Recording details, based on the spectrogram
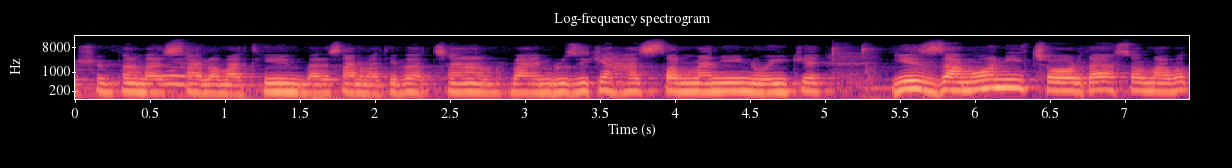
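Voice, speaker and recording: A woman speaks at a moderate pace with a medium pitch and fairly even intonation, over noticeable background noise. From Tehran, Iran. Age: 30s. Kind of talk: personal testimony interview.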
